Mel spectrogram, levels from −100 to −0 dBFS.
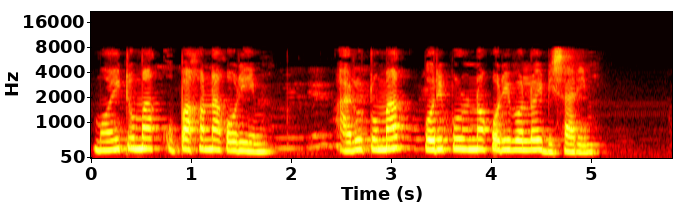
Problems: background conversations at intervals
